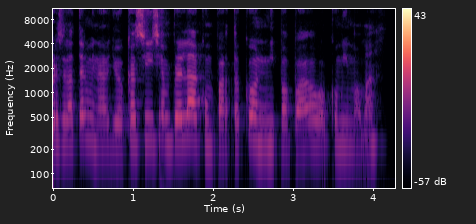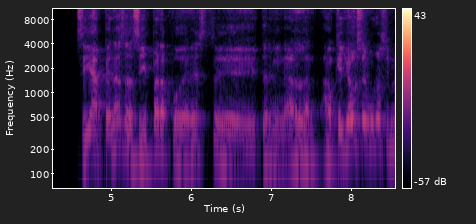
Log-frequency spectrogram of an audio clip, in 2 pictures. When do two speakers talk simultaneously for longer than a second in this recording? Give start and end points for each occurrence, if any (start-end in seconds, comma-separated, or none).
none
